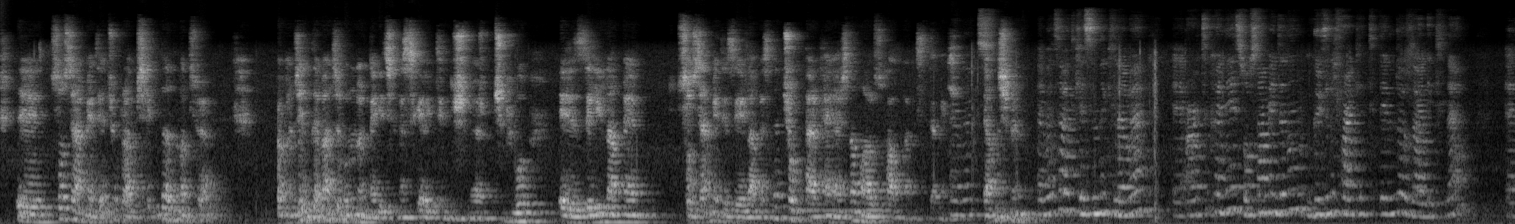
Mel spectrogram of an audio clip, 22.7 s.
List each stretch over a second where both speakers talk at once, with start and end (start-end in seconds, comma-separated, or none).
none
